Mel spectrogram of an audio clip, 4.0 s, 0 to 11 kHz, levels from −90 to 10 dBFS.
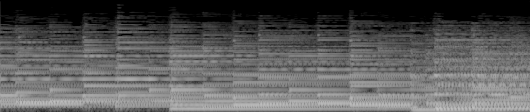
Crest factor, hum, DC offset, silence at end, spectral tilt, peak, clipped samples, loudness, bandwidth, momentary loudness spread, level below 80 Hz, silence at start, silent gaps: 14 dB; none; under 0.1%; 0 s; -9 dB/octave; -6 dBFS; under 0.1%; -21 LUFS; 6 kHz; 3 LU; -34 dBFS; 0 s; none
